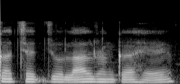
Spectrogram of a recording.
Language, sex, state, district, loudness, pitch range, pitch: Hindi, male, Arunachal Pradesh, Papum Pare, -18 LUFS, 110-125 Hz, 120 Hz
